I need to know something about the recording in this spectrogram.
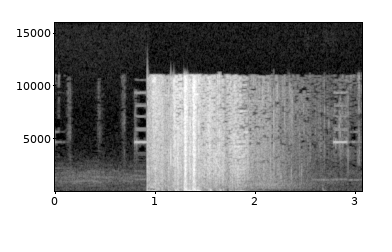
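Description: A loud gunshot blasts close by.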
